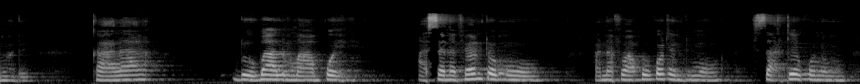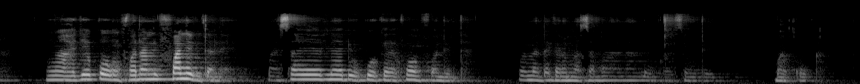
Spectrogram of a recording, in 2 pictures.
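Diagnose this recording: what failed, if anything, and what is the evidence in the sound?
The codec stage is the likely culprit: the speech shows the marks of MP3 compression at a starved bitrate, with plainly audible damage throughout. Nothing survives above 11.2 kHz, where the encoder has cut the treble to save bits, so sibilants sound dull and clipped at the top. Weak frequency lines drop in and out from frame to frame, giving a watery, swirling texture. Consonant attacks smear, which fits a rate around 48 kbps.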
